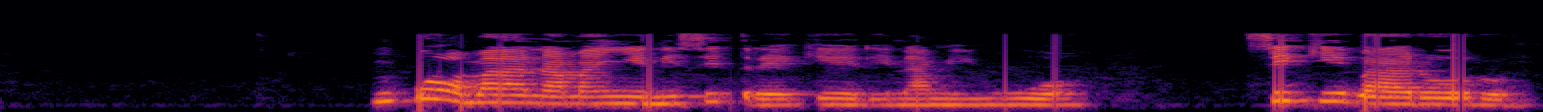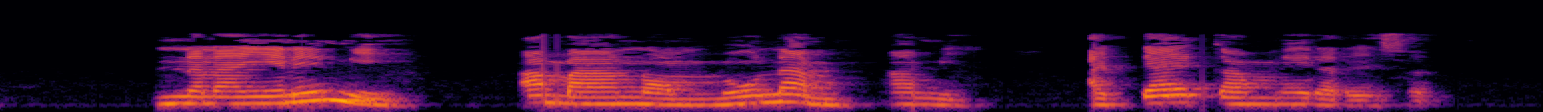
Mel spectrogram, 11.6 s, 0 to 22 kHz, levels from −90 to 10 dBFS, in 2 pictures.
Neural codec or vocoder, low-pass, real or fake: none; 7.2 kHz; real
